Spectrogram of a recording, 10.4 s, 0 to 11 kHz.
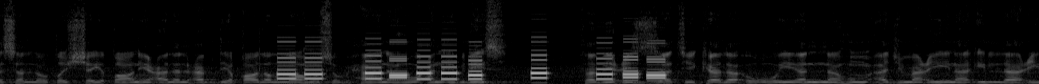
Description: DTMF, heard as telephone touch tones, dialled by hand, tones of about 160 ms. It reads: 55 6*331 9 207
